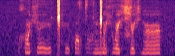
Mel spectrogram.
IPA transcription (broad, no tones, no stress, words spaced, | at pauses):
xɔ̃çɦe̤ ǁʰe̤pœtˤe̤ ŋ͡ǁɯçwɛçɕə˞çdœ̃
